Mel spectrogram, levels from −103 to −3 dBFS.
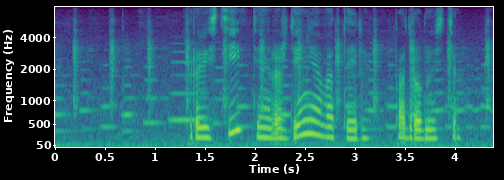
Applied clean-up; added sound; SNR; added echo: none; Clock + Brass instrument; 13 dB; none.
